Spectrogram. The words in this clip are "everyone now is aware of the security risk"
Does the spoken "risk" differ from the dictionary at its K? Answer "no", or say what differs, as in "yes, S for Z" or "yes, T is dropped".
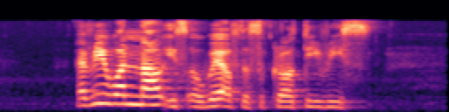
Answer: yes, K is dropped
